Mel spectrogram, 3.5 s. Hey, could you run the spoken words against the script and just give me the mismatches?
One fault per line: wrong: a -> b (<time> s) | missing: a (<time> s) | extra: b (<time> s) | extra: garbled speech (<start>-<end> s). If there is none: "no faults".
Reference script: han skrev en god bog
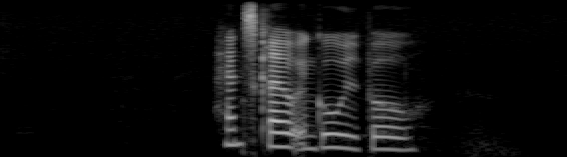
no faults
